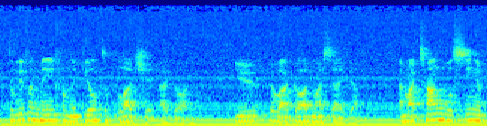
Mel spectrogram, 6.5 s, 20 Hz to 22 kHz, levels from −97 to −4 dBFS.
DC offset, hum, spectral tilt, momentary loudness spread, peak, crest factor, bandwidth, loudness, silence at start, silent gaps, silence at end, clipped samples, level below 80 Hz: under 0.1%; none; -6 dB/octave; 8 LU; -24 dBFS; 16 dB; 19 kHz; -40 LUFS; 0 s; none; 0 s; under 0.1%; -44 dBFS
